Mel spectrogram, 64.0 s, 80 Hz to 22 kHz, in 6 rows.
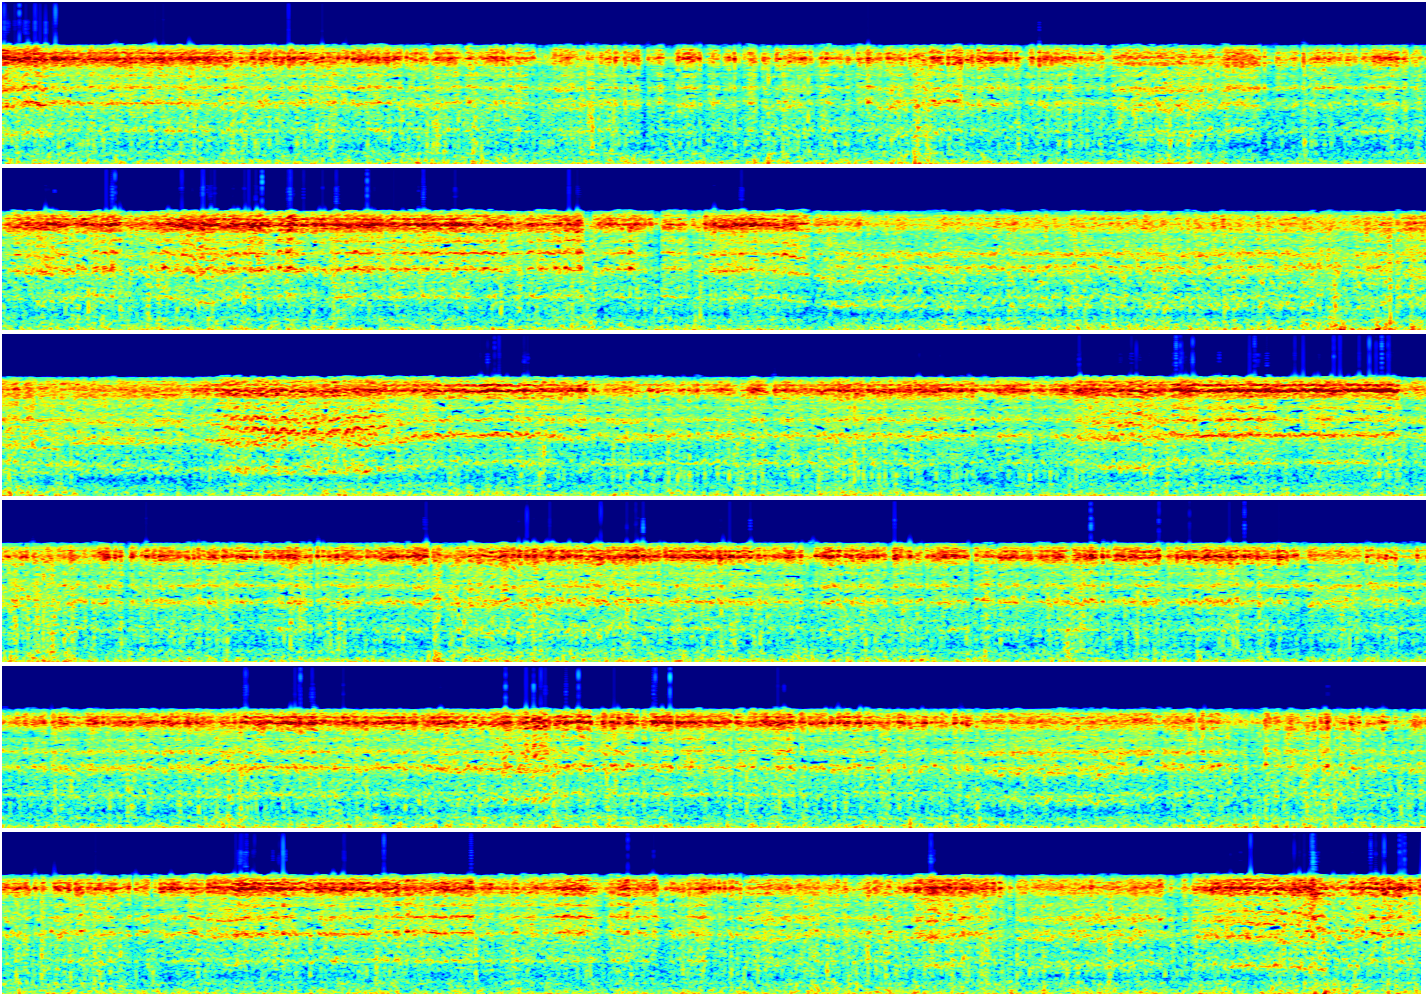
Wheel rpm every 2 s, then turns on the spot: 230, 230, 230, 230, 230, 230, 230, 230, 210, 190, 210, 200, 210, 230, 230, 230, 220, 230, 230, 230, 230, 230, 230, 220, 230, 220, 230, 230, 230, 230, 220, 210.
none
